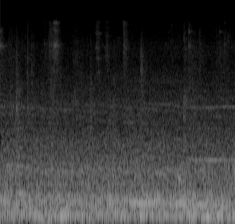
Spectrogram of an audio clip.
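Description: A London Tramlink tram heard from inside its driving cab, giving a steady low rumble and hum, with a faint tone from the drive coming in through the middle.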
